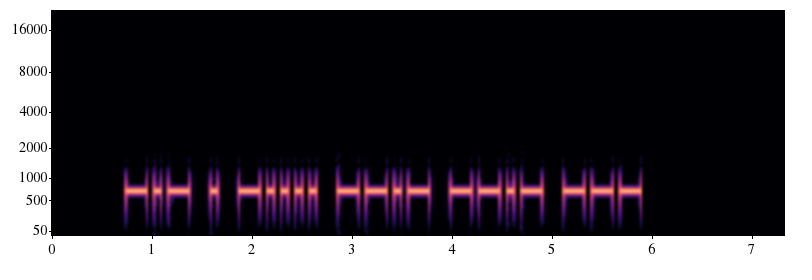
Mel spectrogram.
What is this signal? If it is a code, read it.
Morse code, heard as a keyed tone, about 17 wpm, 700 Hz. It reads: KE6QQO
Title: USA Call Signs - 6 Characters - Repeated 3x - 17wpm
